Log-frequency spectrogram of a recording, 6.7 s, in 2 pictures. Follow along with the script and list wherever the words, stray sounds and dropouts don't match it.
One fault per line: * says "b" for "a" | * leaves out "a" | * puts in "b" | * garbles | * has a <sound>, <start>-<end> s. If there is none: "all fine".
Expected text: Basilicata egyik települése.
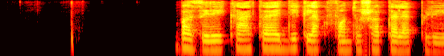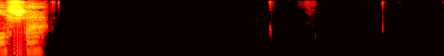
* puts in "legfontosabb"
